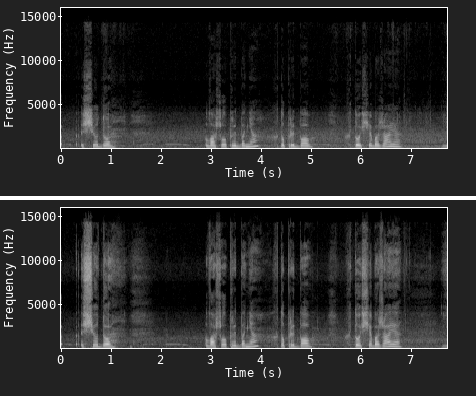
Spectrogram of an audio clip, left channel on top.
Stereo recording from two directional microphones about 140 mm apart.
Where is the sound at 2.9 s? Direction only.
35° right (ahead or behind).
